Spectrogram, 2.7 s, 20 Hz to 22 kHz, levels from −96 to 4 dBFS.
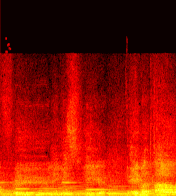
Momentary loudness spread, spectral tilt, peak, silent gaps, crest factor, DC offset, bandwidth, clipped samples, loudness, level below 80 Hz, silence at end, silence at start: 6 LU; -5.5 dB/octave; -6 dBFS; none; 16 dB; under 0.1%; 16 kHz; under 0.1%; -22 LUFS; -58 dBFS; 0 s; 0 s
